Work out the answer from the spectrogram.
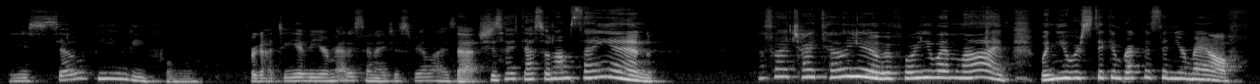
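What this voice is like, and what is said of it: Strong accent, slightly European. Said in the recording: “you have a strong accent ... It almost has a touch of European to it.”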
